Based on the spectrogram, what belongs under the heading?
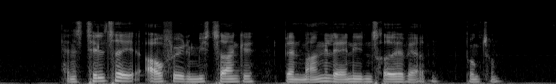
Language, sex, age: Danish, male, 18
